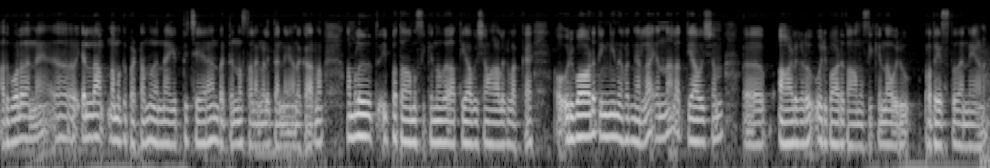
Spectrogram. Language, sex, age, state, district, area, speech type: Malayalam, male, 30-45, Kerala, Kottayam, rural, spontaneous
